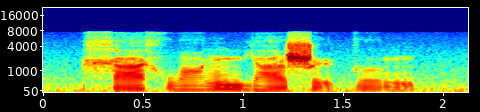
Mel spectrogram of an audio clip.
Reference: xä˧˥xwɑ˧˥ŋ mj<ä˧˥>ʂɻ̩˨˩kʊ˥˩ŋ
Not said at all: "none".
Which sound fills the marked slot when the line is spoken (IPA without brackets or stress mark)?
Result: ä˧˥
